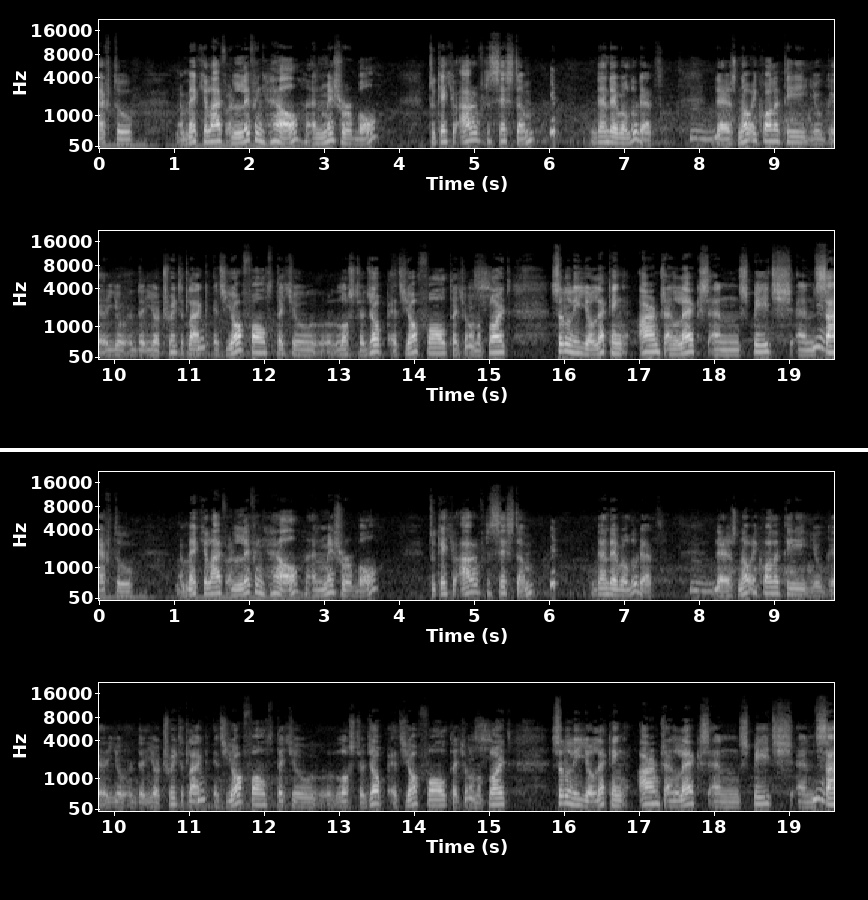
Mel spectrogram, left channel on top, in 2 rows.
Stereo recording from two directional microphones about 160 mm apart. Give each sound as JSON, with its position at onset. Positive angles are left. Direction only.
{"t": 0.0, "sound": "speech", "side_deg": 20}
{"t": 4.4, "sound": "speech", "side_deg": 20}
